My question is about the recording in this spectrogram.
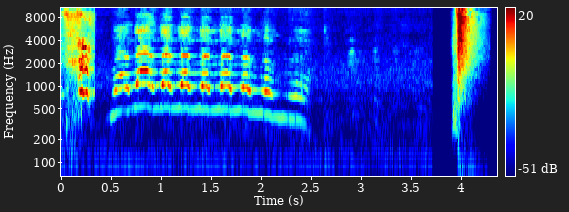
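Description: A cat yowling: one long, wavering meow of about two seconds that rises slightly and then falls away. A sharp click comes near the end.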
